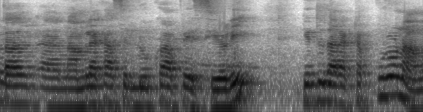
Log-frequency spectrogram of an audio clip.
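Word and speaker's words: Pacioli: কখনো ডি পেসিওলি উচ্চারণ করা অথবা পেসিলিও উচ্চারণ করা হয়, তো এটাই সঠিক নাম।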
